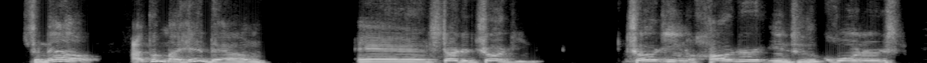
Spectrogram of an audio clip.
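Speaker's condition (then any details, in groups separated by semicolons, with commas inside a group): Cerebral palsy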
